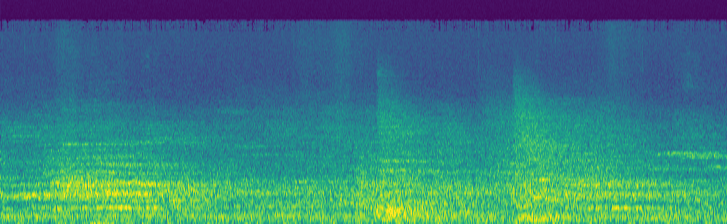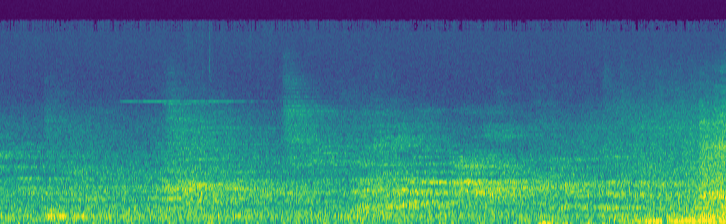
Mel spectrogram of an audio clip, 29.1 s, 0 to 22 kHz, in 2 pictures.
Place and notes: Nossa Senhora do Pópulo, Portugal - Crazy Echoes
Recorded with a ZoomH4N. No distinguishable voices, only echoes.
3 March 2014, 17:18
